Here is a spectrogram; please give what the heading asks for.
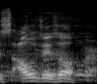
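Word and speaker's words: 臊子: 사우즈라는 발음을 잘해야 되는 게 아시겠지만 중국은 일성 이상 삼성 사상이 있는 사우즈에서 삼성으로 사우즈? 사우즈.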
